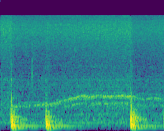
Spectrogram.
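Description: Drama soundtrack: dull, low thuds coming in pairs about half a second apart, like a slow heartbeat, under a single high, wavering tone that slowly rises and falls.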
